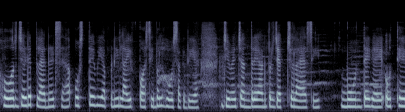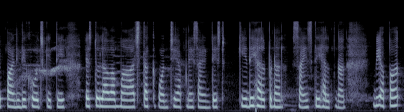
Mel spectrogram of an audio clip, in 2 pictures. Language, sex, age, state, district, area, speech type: Punjabi, female, 18-30, Punjab, Muktsar, urban, spontaneous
